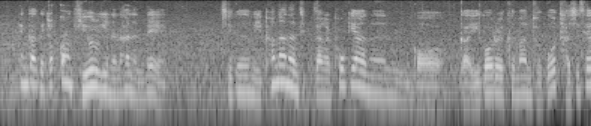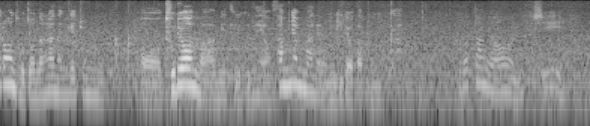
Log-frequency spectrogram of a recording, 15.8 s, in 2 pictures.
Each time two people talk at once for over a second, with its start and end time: none

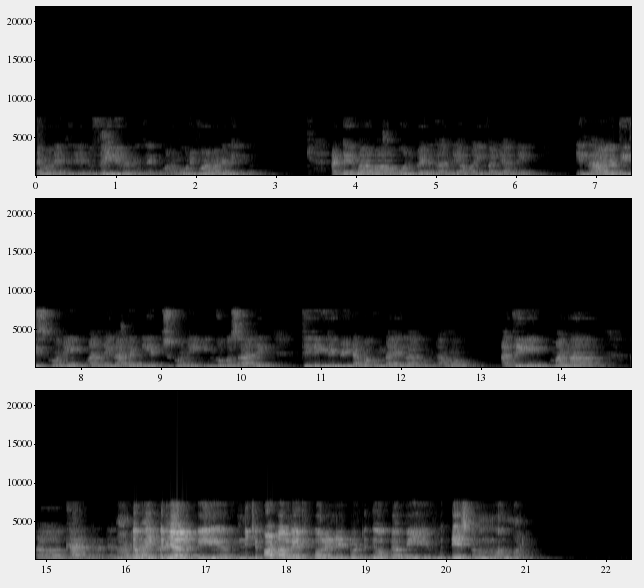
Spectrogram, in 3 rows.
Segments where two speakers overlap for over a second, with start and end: 15.9-17.7

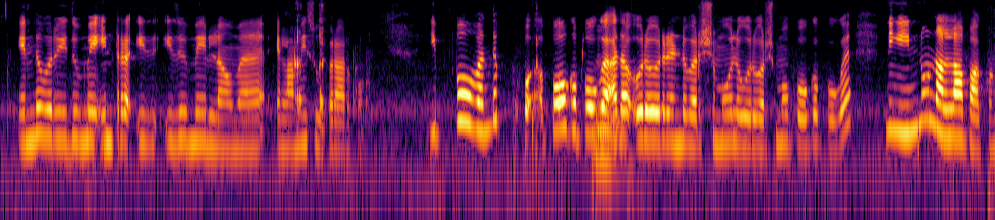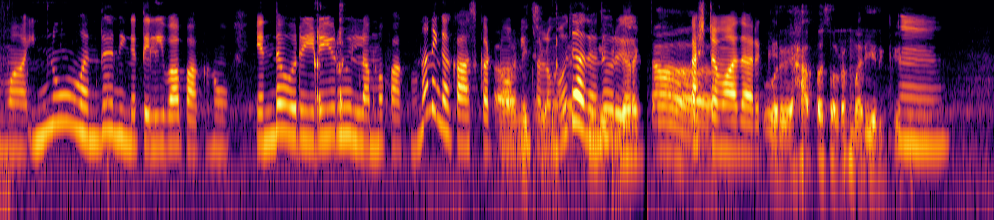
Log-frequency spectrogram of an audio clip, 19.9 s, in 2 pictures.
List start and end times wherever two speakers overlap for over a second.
14.9-16.2

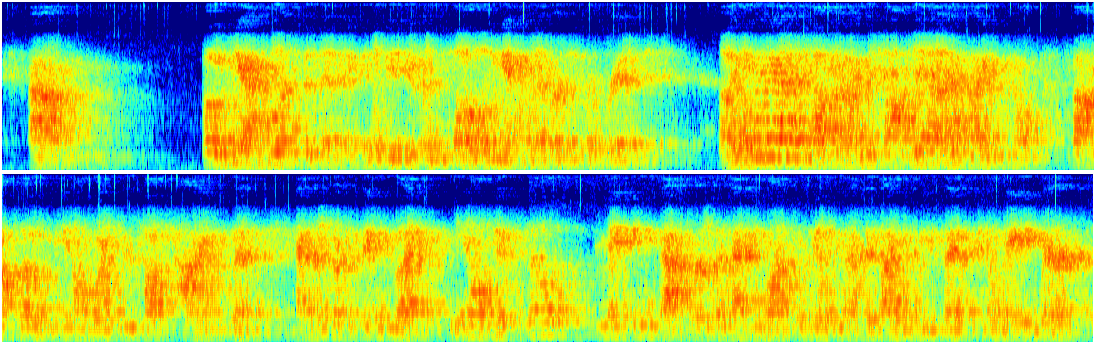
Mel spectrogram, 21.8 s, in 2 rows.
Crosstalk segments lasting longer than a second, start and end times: 7.2-9.5

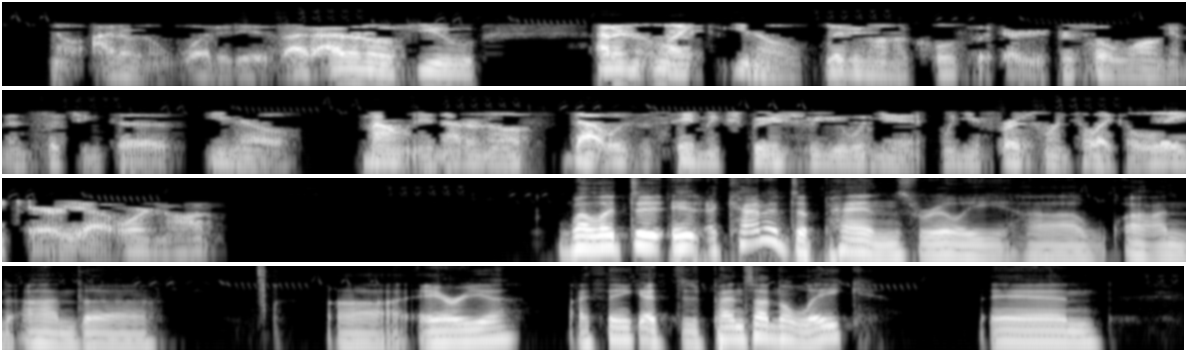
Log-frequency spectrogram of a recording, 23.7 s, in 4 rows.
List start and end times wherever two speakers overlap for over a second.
none

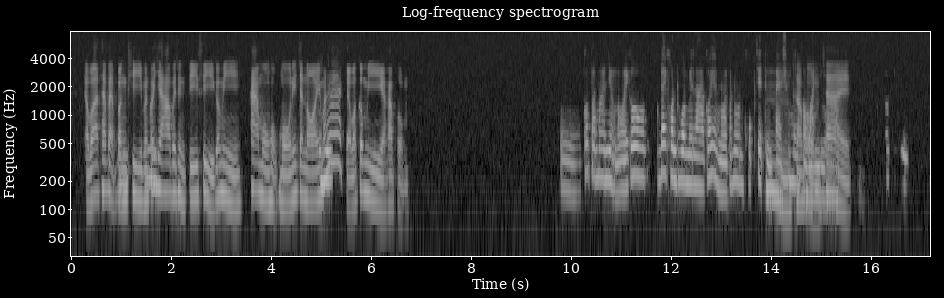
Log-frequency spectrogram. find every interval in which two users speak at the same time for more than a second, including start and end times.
13.9-15.2

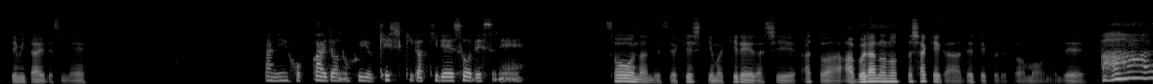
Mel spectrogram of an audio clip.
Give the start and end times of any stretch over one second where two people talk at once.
none

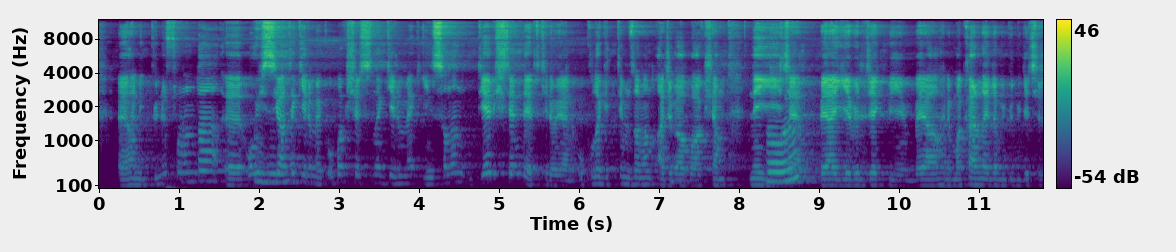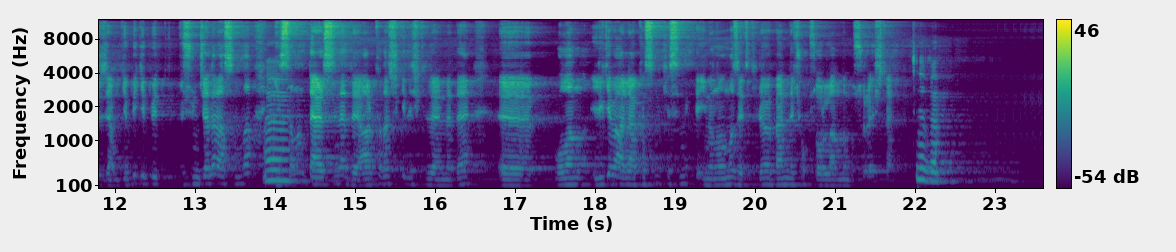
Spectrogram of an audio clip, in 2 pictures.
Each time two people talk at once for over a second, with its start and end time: none

